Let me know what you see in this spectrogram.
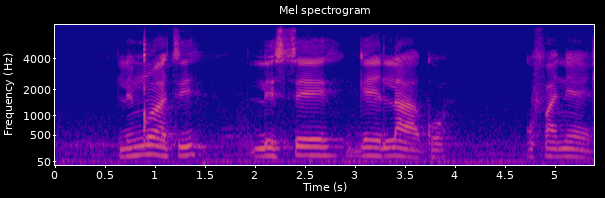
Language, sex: Swati, male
